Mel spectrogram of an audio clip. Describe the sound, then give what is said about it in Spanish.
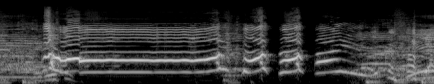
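A loud Mexican grito: one long, high, steady wailing shout that breaks into a few choppy yelping bursts and a wavering trill at the end, with no other sounds around it. “Y el grito.”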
